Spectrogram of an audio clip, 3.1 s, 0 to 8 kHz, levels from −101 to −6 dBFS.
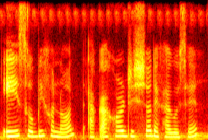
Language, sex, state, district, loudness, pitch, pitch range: Assamese, female, Assam, Kamrup Metropolitan, -18 LUFS, 260 Hz, 240-270 Hz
